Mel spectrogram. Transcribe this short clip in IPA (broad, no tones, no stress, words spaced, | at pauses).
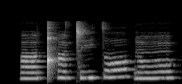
ɑ̃ ǃʰɑ̃ǀytɔ | ɾɔ̃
